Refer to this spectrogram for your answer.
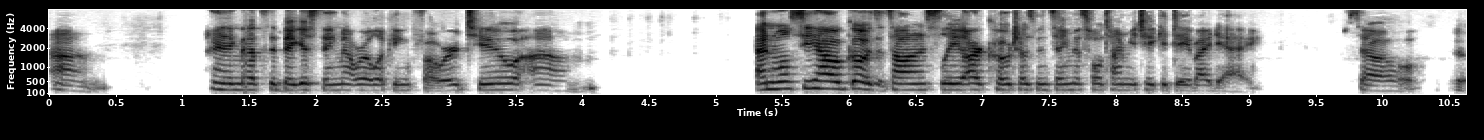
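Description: Intonation stays fairly even in this bright, sharp voice, which moves at a moderate pace broken by long, frequent pauses. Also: woman, fairly high pitch for a woman. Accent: American. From US Northeast, New Jersey. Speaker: college ice hockey player. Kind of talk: casual interview.

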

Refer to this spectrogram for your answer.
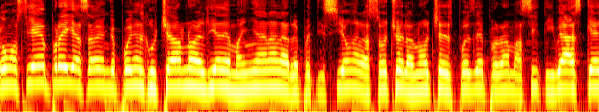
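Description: A man with a high pitch talks at a fairly quick pace in a monotone, flat intonation, with hardly any pauses. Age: 20s. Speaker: radio host. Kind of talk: radio show hosting.

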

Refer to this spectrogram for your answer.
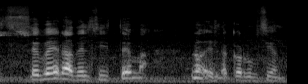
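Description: Lively female intonation, with background noise clearly present. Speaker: local political leader of a social organization. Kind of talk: interview.

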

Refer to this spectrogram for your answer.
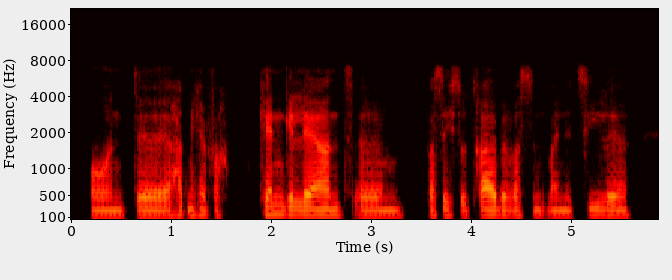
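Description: In a dry, close sound with no echo, a man speaks at a very slow pace in a monotone, flat intonation. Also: quiet background. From Germany, Stuttgart. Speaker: youth leader and film student. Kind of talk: interview. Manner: hesitant, many fillers.

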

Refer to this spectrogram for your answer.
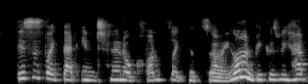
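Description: A woman with an Australian accent speaks at a moderate pace in a fairly high, somewhat breathy voice with lively intonation. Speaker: mindset coach. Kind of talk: casual interview.

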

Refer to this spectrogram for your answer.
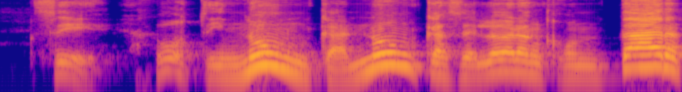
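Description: A man with a Guatemalan accent. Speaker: comedy podcast host. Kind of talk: casual chat.

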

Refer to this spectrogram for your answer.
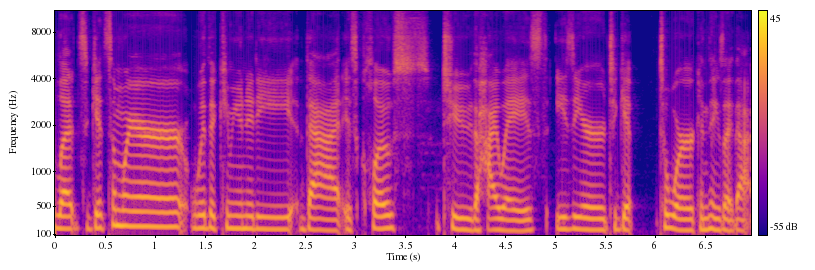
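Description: A woman's fairly low-pitched, ordinary speaking voice with an American accent, fairly even intonation and a fairly slow pace with hardly any pauses, on a very clean recording over a silent background. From US South, South Georgia. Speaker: corporate communications manager. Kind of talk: casual interview.

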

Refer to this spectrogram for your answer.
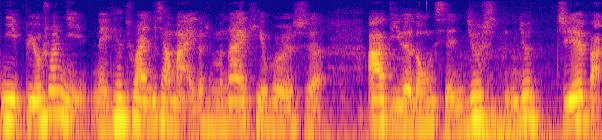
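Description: Over audible room echo, a woman talks fairly quickly at a medium pitch with ordinary pitch variation. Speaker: international student. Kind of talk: casual chat.

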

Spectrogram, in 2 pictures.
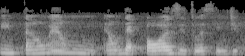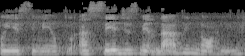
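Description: Against noticeable background noise, a woman speaks at a fairly slow pace with hardly any pauses. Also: medium pitch for a woman, ordinary pitch variation. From Brazil, interior of Minas Gerais (Araxá region). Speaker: retired professor and researcher. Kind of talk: oral history interview.

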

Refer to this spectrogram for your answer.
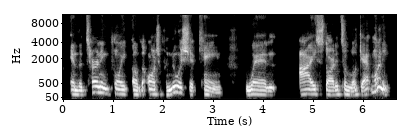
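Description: A man with an American accent speaks in a normal speaking voice at a fairly slow pace. The sound is dry and close with no echo, and his loudness stays very even. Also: medium pitch for a man, ordinary pitch variation. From Queens, New York. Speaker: social entrepreneur and hip hop artist. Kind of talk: interview.

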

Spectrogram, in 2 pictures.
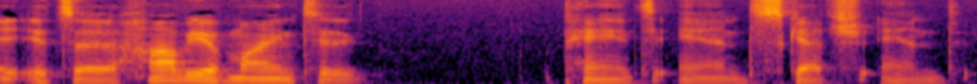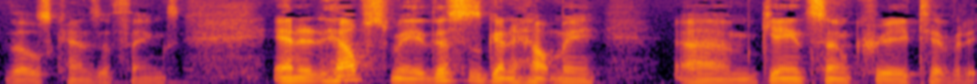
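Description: In a very clean recording with a silent background, an unremarkable speaking voice moves at a fairly slow pace with ordinary pitch variation. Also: man, fairly low pitch for a man. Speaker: podcast host. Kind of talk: casual monologue. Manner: rambling, laughing often.

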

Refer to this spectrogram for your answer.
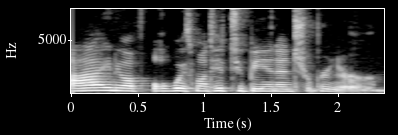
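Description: Intonation stays fairly even in an unremarkable speaking voice. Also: woman. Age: 20s. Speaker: podcast host. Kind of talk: casual monologue.

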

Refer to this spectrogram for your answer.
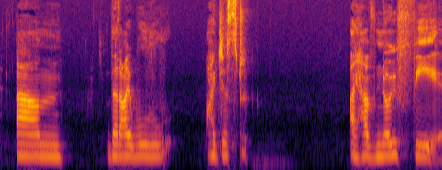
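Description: A woman speaks in a medium pitch with an Australian accent. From Australia, southwest Sydney. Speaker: singer-songwriter. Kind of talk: casual interview chat. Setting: home studio.

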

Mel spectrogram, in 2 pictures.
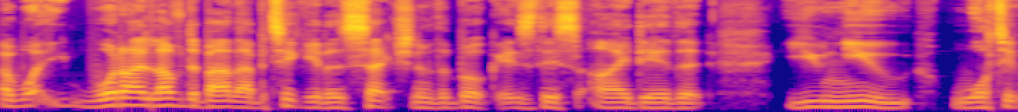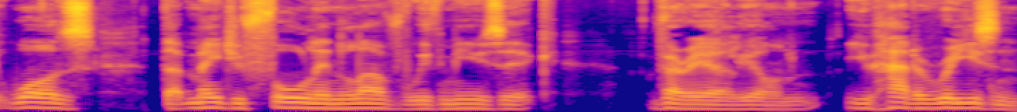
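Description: In a very clean recording with a silent background, a man speaks in an unremarkable speaking voice at a moderate pace and fairly low pitch, with ordinary pitch variation. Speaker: podcast host. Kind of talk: podcast interview chat.

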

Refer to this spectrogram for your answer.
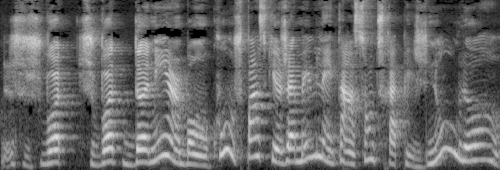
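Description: Her voice is high, with very wide pitch swings, at a fairly slow pace. Noticeable background noise runs under the woman's speech. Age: 50s. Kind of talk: casual chat.

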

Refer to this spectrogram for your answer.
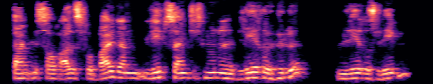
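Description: A man speaks at a fairly quick pace with a fairly high pitch. His voice is somewhat breathy. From Berlin, Germany. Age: 40s. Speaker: podcast host. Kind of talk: casual interview chat.

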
